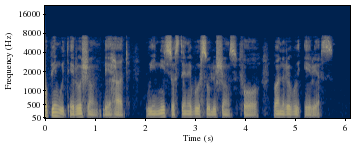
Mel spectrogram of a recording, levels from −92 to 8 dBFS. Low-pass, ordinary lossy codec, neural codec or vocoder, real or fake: 7.2 kHz; none; none; real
